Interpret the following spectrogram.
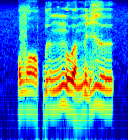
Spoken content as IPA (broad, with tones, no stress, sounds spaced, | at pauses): v ɔ̤˨˩ ɓ ɨ˨˦ ŋ n u˧˩ ə̯ n ḭ˧˥ ɣ ɨ˧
